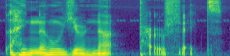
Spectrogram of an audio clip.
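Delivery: ordinary talk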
